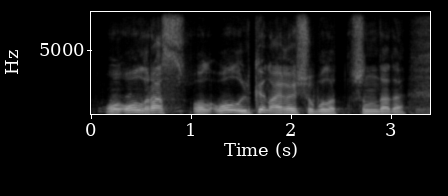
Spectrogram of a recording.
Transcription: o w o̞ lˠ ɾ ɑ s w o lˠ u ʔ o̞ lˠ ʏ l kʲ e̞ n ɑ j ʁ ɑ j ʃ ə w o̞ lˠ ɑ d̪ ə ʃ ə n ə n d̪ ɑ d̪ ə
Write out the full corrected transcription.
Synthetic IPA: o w o̞ lˠ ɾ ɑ s w o lˠ w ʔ o̞ lˠ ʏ l kʲ e̞ n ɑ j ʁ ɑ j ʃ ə b o̞ lˠ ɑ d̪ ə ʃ ə n ə n d̪ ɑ d̪ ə

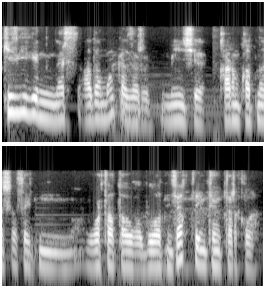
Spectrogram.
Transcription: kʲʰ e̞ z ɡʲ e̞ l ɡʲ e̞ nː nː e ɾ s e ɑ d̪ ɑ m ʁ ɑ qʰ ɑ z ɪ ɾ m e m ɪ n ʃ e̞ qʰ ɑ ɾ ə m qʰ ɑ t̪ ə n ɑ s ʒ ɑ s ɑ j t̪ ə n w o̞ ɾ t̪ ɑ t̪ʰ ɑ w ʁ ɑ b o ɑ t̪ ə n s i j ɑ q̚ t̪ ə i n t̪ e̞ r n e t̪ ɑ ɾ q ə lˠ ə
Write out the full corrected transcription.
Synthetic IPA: kʲʰ e̞ z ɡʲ e̞ l ɡʲ e̞ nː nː æ ɾ s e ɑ d̪ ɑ m ʁ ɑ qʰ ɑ z ɪ ɾ m e n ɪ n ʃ e̞ qʰ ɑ ɾ ə m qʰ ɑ t̪ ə n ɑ s ʒ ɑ s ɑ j t̪ ə n w o̞ ɾ t̪ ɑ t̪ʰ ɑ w ʁ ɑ b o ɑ t̪ ə n s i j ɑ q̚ t̪ ə i n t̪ e̞ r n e t̪ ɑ ɾ q ə lˠ ə

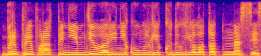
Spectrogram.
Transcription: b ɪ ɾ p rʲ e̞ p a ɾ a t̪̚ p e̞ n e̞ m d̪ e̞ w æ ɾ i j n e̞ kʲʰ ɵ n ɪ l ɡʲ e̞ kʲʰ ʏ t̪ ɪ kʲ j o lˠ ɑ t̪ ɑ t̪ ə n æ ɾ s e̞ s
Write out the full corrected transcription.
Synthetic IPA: b ɪ ɾ p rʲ e̞ p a ɾ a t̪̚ p e̞ n e̞ m d̪ e̞ w æ ɾ i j n e̞ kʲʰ ɵ ŋ ɪ l ɡʲ e̞ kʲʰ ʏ d̪ ɪ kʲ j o lˠ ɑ t̪ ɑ t̪ ə nː æ ɾ s e̞ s

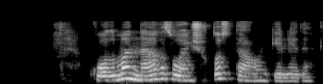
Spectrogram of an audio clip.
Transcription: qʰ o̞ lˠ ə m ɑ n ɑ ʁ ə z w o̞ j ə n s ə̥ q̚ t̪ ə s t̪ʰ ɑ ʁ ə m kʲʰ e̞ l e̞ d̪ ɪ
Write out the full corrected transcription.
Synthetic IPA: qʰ o̞ lˠ ə m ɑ n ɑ ʁ ə z w o̞ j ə n ʃ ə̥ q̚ t̪ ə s t̪ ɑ ʁ ə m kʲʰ e̞ l e̞ d̪ ɪ

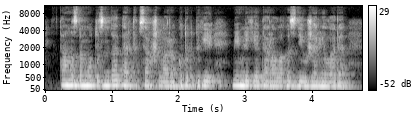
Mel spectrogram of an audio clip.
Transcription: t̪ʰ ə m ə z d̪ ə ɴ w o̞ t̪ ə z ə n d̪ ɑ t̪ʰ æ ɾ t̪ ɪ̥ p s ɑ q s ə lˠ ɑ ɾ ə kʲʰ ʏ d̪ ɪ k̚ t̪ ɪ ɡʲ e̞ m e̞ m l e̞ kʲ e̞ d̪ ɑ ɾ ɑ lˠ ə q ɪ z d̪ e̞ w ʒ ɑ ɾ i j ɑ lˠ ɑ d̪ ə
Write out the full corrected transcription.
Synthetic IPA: t̪ʰ ɑ m ə z d̪ ə ɴ w o̞ t̪ ə z ə n d̪ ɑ t̪ʰ æ ɾ t̪ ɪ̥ p s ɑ q ʃ ə lˠ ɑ ɾ ə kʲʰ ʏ d̪ ɪ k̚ t̪ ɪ ɡʲ e̞ m e̞ m l e̞ kʲ e̞ t̪ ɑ ɾ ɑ lˠ ə q ɪ z d̪ e̞ w ʒ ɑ ɾ i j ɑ lˠ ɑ d̪ ə

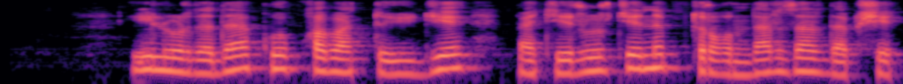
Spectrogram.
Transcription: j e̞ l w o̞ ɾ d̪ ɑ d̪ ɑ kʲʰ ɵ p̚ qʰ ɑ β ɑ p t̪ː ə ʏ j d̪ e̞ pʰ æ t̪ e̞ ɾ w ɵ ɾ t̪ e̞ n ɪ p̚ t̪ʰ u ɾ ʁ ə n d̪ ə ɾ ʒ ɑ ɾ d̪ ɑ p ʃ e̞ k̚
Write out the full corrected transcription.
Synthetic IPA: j e̞ l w o̞ ɾ d̪ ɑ d̪ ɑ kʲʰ ɵ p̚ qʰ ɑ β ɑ t̪ː ə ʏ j d̪ e̞ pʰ æ t̪ e̞ ɾ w ɵ ɾ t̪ e̞ n ɪ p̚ t̪ʰ ʊ ɾ ʁ ə n d̪ ɑ ɾ z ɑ ɾ d̪ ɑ p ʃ e̞ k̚

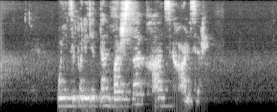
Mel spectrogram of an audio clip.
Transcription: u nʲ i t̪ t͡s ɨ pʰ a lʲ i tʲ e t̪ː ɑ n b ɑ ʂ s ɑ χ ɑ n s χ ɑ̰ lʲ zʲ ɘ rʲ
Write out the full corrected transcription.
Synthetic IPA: u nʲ i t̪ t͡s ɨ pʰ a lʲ i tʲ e t̪ː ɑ n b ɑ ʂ s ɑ χ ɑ n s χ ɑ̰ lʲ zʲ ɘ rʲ

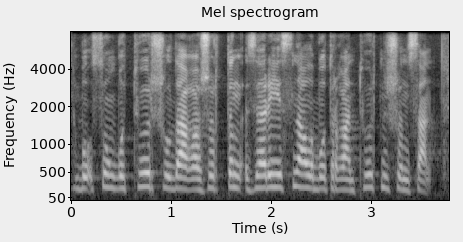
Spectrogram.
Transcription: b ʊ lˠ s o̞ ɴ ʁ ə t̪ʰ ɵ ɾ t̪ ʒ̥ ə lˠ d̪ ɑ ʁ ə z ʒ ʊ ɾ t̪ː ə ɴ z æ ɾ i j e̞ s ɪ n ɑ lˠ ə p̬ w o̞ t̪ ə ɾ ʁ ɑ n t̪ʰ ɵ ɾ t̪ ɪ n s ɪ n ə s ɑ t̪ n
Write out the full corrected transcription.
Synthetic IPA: b ʊ lˠ s o̞ ɴ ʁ ə t̪ʰ ɵ ɾ t̪ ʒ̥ ə lˠ d̪ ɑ ʁ ə ʒ ʊ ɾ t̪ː ə ɴ z æ ɾ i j e̞ s ɪ n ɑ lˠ ə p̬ w o̞ t̪ ə ɾ ʁ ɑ n t̪ʰ ɵ ɾ t̪ ɪ n ʃ ɪ n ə s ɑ n

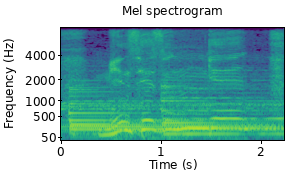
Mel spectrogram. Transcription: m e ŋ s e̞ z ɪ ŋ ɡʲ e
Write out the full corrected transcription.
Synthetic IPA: m e n s e̞ z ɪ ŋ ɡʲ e

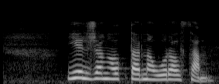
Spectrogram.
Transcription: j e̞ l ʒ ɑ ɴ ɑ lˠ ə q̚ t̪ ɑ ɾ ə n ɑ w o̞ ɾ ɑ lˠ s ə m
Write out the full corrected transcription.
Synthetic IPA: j e̞ l ʒ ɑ ɴ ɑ lˠ ə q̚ t̪ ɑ ɾ ə n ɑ w o̞ ɾ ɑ lˠ s ɑ m

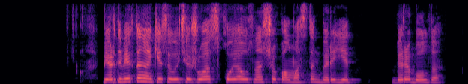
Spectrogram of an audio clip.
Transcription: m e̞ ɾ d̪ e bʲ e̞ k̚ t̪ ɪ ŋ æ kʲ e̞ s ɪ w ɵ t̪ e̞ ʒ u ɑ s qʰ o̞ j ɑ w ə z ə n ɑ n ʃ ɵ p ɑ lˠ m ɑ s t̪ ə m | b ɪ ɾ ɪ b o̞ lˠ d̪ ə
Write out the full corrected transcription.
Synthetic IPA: b e̞ ɾ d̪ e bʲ e̞ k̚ t̪ ɪ ŋ æ kʲ e̞ s ɪ w ɵ t̪ e̞ ʒ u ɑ s qʰ o̞ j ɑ w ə z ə n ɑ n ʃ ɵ p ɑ lˠ m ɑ s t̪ ə ɴ | b ɪ ɾ ɪ b o̞ lˠ d̪ ə

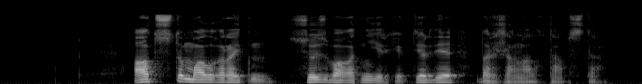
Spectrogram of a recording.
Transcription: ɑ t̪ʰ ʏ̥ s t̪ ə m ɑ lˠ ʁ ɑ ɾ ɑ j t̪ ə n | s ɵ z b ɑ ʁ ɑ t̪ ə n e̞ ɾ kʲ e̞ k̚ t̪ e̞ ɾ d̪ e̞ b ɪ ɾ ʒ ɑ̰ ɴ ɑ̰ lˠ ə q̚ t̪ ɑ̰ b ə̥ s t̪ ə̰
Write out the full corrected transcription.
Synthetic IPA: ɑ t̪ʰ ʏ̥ s t̪ ə m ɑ lˠ ʁ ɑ ɾ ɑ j t̪ ə n | s ɵ z b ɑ ʁ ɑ t̪ ə n e̞ ɾ kʲ e̞ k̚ t̪ e̞ ɾ d̪ e̞ b ɪ ɾ ʒ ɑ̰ ɴ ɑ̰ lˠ ə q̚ t̪ʰ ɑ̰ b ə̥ s t̪ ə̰

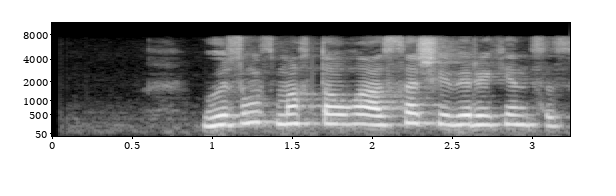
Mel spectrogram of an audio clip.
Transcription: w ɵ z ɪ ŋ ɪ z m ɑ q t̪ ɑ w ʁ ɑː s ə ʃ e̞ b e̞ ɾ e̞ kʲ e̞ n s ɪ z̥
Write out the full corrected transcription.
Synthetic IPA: w ɵ z ɪ ŋ ɪ z m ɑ q t̪ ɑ w ʁ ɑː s ɑ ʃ e̞ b e̞ ɾ e̞ kʲ e̞ n s ɪ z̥

